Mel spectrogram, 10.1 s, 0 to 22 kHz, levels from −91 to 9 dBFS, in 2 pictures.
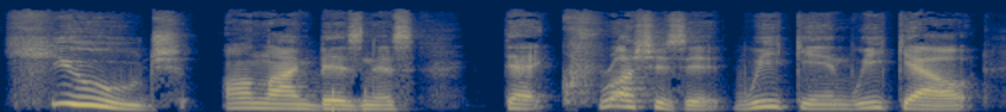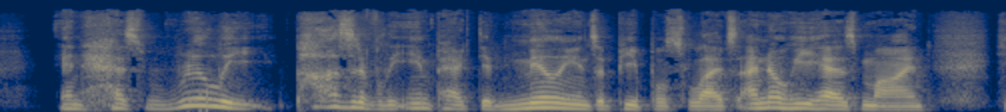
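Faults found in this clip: DAB burbling in speech, 1.66–1.94 s after "huge online" and 5.96–6.06 s after "week out and has." Short noise blips over the speech. Probable weak DAB reception: residual bit errors slip past error correction into MP2 data, so corrupted samples put short noise blips in single sub-bands and corrupted scale factors make sub-bands jump in level for up to a frame.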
